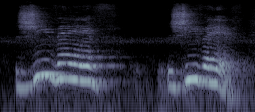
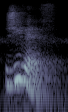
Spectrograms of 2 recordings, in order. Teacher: One thing that I want to mention here is that the last consonant, the last letter here, V, is pronounced as F actually.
